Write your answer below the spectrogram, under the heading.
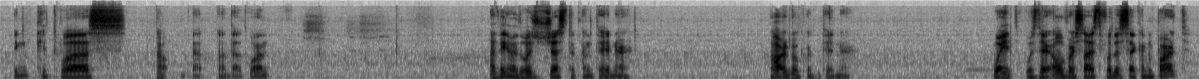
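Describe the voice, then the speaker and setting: A man's voice: lowish voice, gravelly. A man from Lithuania chatting loosely on a live game stream, reading out and answering viewer comments with plenty of fillers. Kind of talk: casual live-stream chat.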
